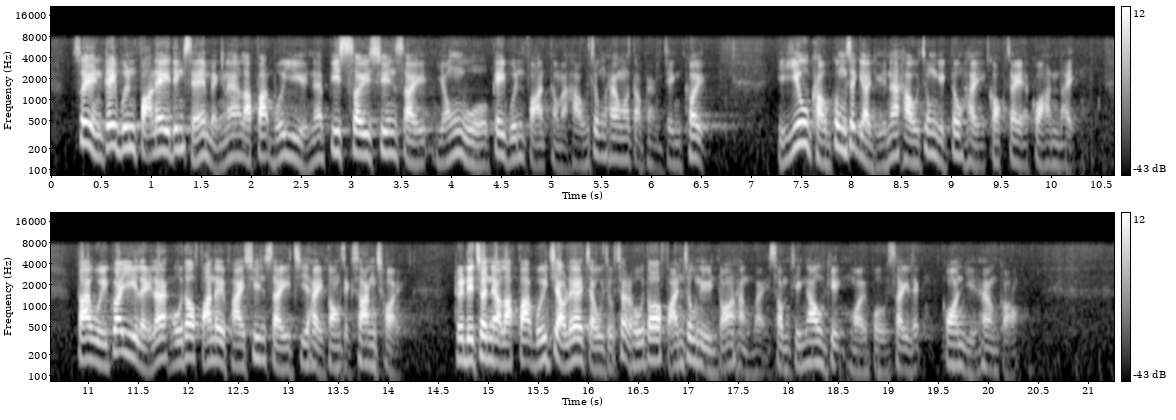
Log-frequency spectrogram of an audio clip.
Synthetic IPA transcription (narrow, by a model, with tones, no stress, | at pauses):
sɵ˥jiː˨˩nke˥jp̬u˨˥nfaː˧t̚lɛ˥i˨˧kɪ˥ŋsɛː˨˧mɪ˨˩ŋlɛː˥laː˨p̚faː˧t̚wuː˨˥jiː˧jyː˨˩nlɛː˥piː˥t̚sɵ˥ɥsyː˥nsɐ˧jjʊ˨˥ŋwuː˨ke˥jpuː˨˥nfaː˧t̪ʰʊ˨˩ŋmaː˨˩ɦɐ˨wt͡sʊ˥ŋɦœː˥ŋkʰɔ˨˥t̪ɐ˨˩pʰɛː˨˩ŋt͡sɪ˧ŋkʰɵ˥ɥ | jiː˨˩jiː˥wkʰɐ˨˩wkʊ˥ŋsɪ˥k̚jɐ˨˩njyː˨˩nɛː˥ɦɐ˨˩wt͡sʊ˥ŋjɪ˨k̚t̪o˥wɦɐ˨jkɔː˧k̚t͡sɐ˧jkɛ˧kʷwa̰ː˧nhɐ˨j | t̪aː˨˩nwu˨˩jkʷɐ˥jːiː˨˧le˨˩jlɛː˥ɦo˨˥wt̪ɔː˥faː˨˥nt̪ɵ˨˧ɥpʰaː˧jsyː˥nsɐ˧jt͡siː˨˥ɦɐ˨jt̪ɔː˧ŋsɪ˨k̚saː˥ŋt͡ʃʰɔː˧j | kʰɵ˨˧ɥt̪e˨jt͡sɵ˧njɐ˨p̚laː˨˩pfaː˧t̚wu˨˥jt͡siː˥hɐ˨wlɛː˥t͡sɐ˨wt͡so˨k̚t͡ʃʰɵ˥t̚ho˨˥wt̪ɔː˥faː˨˥nt͡sʊ˥ŋlyː˨nt̪ɔː˨˥ŋɦɐ˨˩ŋwɐ̰˨˩jsɐ˨mt͡siː˧ŋɐ˥wkyː˨˧t̚ŋɔː˨jpo˨wsɐ˧jlɪ˨k̚ːɔː˥njyː˨˩ɦœː˥ŋkɔ̰ː˨˥ŋ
